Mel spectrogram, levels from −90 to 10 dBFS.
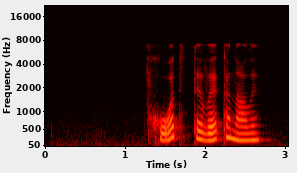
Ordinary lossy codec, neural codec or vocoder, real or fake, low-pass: none; none; real; 7.2 kHz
